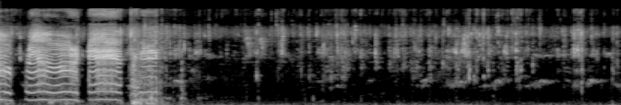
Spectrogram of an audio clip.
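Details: Otter giving two loud, wavering squeals of about a second each, rich in harmonics, in the first two seconds, followed by quieter dripping and trickling water sounds for the rest of the recording.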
